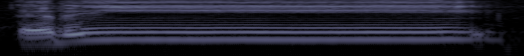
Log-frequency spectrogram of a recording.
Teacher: لو قلنا ري ومططناها يتولد ياء ري، نعم هذه إذن كسرة صحيحة.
